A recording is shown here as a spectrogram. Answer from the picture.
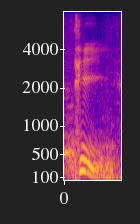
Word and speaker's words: T: তারপরে যে লেটারটি আছে সেটা হচ্ছে থি, আমরা বাংলাদেশে এটাকে উচ্চারণ করে থাকি টি, বাট সঠিক যে প্রনাউন্সিয়েশন সেটা হচ্ছে ঠি। আর অর্থাৎ আপনাকে টি কে উচ্চারণ করতে হবে কিভাবে, সঠিকভাবে যদি আপনি উচ্চারণ করতে চান তাহলে উচ্চারণ করতে হবে ঠি ঠি।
